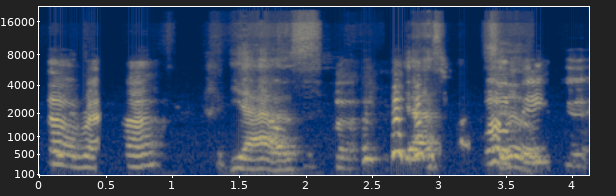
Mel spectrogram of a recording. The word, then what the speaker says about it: Theresa: thank you so much Teresa I love the pronunciation of your name it's not Teresa guys it's Thea yes yes well thank you it was so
